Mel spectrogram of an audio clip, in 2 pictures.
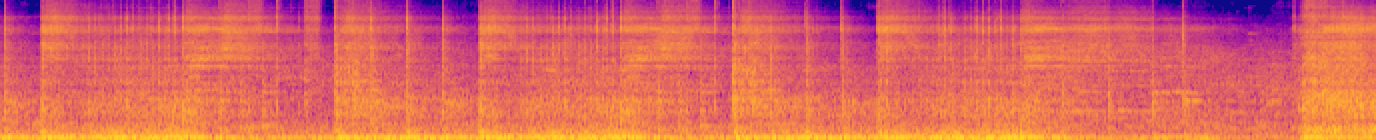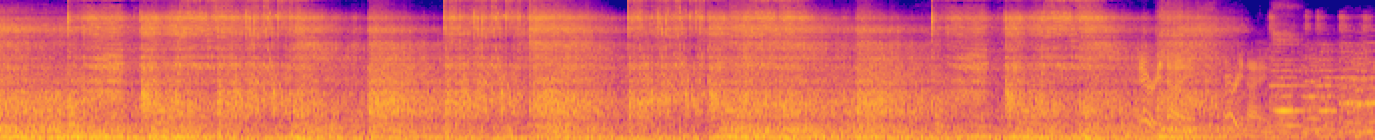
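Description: Aristocrat Lightning Cash Magic Pearl slot machine playing its free-spin bonus music with a heavy bass beat. About halfway through the music dips briefly, then a new tune starts as the win is tallied.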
